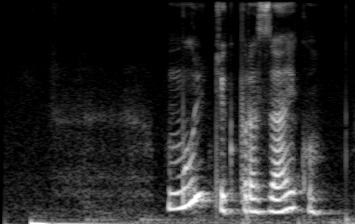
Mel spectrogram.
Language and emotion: Russian, neutral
